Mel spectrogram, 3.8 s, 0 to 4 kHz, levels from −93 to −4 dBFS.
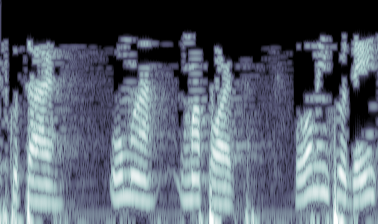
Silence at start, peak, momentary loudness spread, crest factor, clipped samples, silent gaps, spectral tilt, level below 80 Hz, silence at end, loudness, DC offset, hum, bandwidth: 0 s; 0 dBFS; 14 LU; 14 dB; under 0.1%; none; -13 dB/octave; -26 dBFS; 0 s; -15 LUFS; under 0.1%; none; 2.9 kHz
